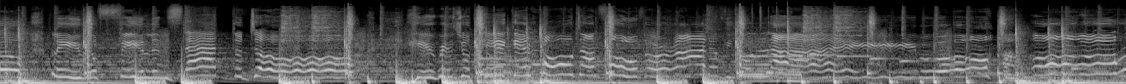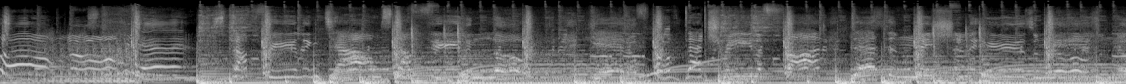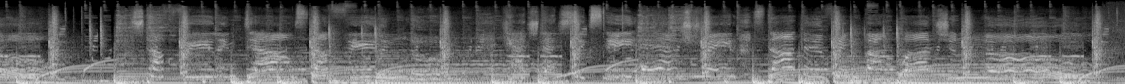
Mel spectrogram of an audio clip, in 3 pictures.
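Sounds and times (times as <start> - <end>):
R&B singer singing: 0.0 - 33.7.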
